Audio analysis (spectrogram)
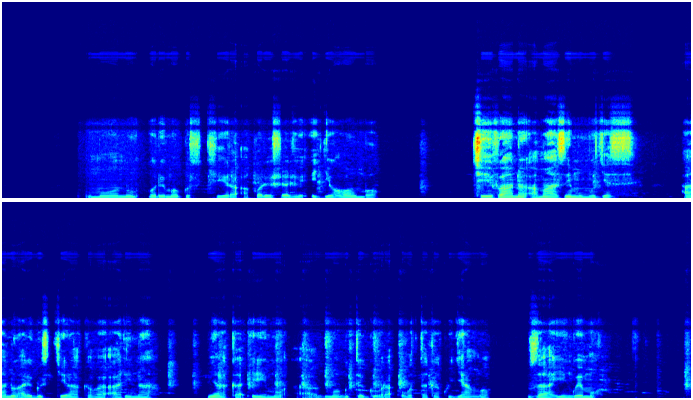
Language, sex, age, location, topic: Kinyarwanda, male, 25-35, Huye, agriculture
